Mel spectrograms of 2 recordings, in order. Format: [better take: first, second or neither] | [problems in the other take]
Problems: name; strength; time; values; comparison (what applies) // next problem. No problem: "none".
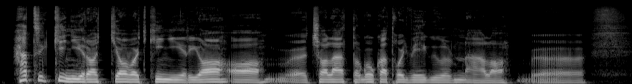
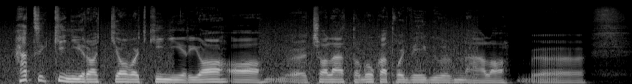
first | wind noise on the microphone; occasional gusts; until 1.5 s and from 2.5 to 5 s; 15 dB below the speech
